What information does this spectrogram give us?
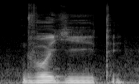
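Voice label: Ukrainian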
